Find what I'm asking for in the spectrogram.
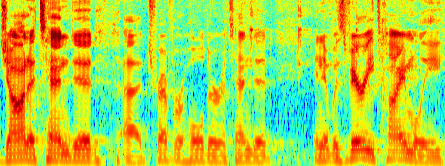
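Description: His pitch rises and falls in an ordinary way. The man keeps a moderate pace. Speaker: presenter. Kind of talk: presentation talk. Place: hall.

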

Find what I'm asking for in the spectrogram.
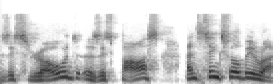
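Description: Against a quiet background, a man talks in a high pitch with very wide pitch swings. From Latvia. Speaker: former government minister, defense policy expert. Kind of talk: news interview. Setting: remote video link. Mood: serious, measured. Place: home room. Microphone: earbuds.

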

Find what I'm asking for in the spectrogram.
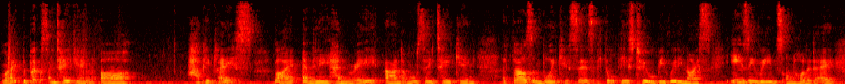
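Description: A woman with a medium-pitched voice speaks at a fairly slow pace, with light background noise and audible echo in the room. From England. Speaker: lifestyle vlogger. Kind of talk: casual vlog. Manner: animated. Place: home room. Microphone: phone near.

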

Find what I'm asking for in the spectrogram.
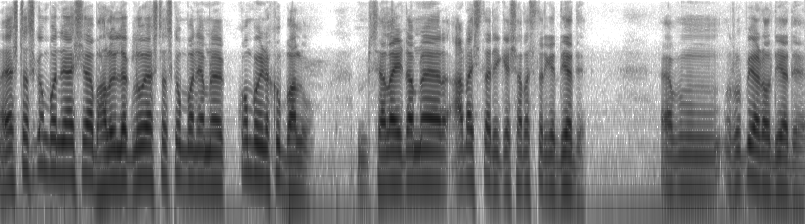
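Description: A man with a plain, everyday voice, his pitch fairly high and varying in an ordinary way, recorded very cleanly against a silent background. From Bangladesh, Mymensingh (Bhaluka). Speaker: migrant worker, driver. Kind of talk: interview.

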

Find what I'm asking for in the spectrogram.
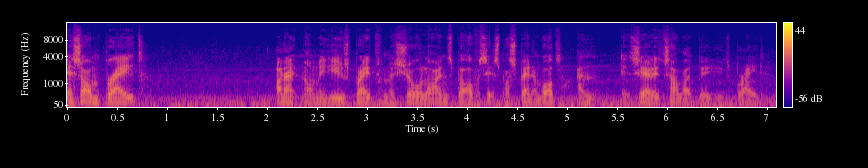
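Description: Over light background noise, a man talks at a very fast pace with fairly even intonation in a dry sound with no echo. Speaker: fishing vlogger. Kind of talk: casual vlog chat. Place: waterside. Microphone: phone near.

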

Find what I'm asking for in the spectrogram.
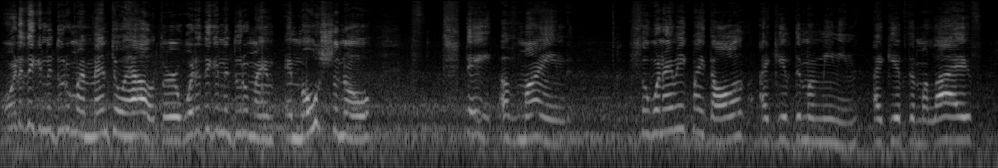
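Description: The voice has ordinary pitch variation and a dry sound with no echo, with noticeable background noise behind it. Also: woman. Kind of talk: casual vlog chat. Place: car.

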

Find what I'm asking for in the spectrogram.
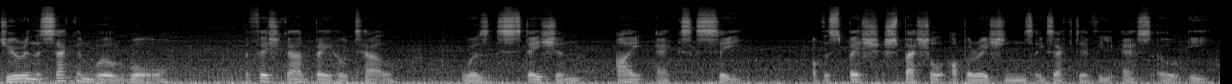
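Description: A man talks at a very slow pace with long, frequent pauses over noticeable background noise. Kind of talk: travel commentary. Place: motorbike. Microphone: helmet.

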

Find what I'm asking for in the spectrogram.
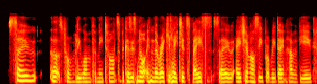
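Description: Fairly quick speech, dry and without echo, over a quiet background. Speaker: regulatory standards head. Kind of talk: Q&A answers. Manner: halting. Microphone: headset.

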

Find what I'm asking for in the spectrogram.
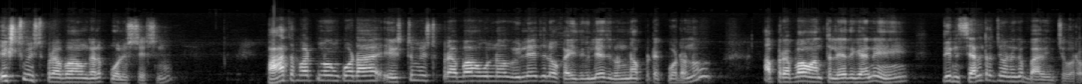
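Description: The background is quiet behind this man. His high pitch shows ordinary variation. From Vizianagaram district, north coastal Andhra Pradesh. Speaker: police inspector. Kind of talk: interview.

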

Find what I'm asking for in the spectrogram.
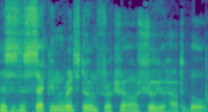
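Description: A man's dark, mellow tone. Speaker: gaming tutorial youtuber. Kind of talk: tutorial. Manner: halting.

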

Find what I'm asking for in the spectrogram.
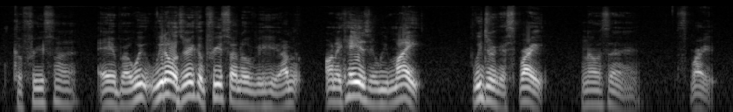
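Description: Loudness swings widely while pitch varies in an ordinary way. The pace is fairly quick against a quiet background. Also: man. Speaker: reaction video creator. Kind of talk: casual reaction commentary. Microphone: headset.

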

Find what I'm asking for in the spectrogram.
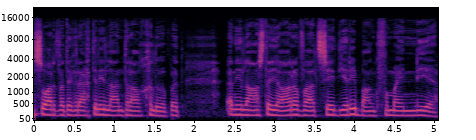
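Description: This man's pitch is fairly high. His tone is dark and mellow. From South Africa. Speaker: agricultural initiative founder; interview guest. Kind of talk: radio interview. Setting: studio. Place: studio. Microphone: studio mic.

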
